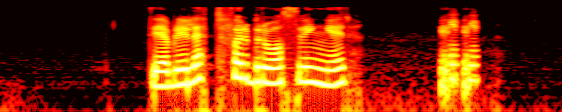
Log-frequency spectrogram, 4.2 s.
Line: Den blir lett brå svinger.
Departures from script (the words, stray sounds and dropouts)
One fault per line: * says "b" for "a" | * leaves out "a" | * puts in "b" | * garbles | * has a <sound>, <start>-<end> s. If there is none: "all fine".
* says "Det" for "Den"
* puts in "for"
* has a laugh, 3.3-3.6 s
